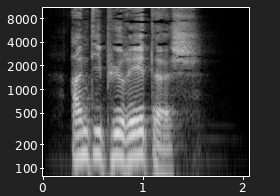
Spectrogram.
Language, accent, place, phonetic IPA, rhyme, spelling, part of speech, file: German, Germany, Berlin, [antipyˈʁeːtɪʃ], -eːtɪʃ, antipyretisch, adjective, De-antipyretisch.ogg
- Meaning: antipyretic (that reduces fever)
